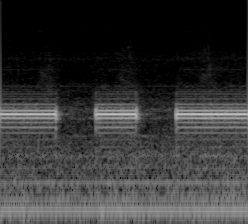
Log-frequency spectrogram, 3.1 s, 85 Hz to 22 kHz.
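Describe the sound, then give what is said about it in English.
Very slow QRSS Morse code at about half a word per minute, sending the call sign W5KUB: a steady, mid-high pure tone switches on and off in long, even pulses, three sustained beeps separated by short gaps, with a faint low hum underneath and no talking. “If you listen, that is very slow Morse code.”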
